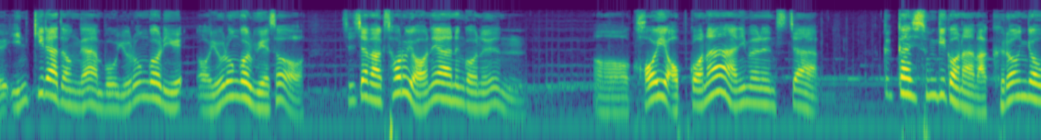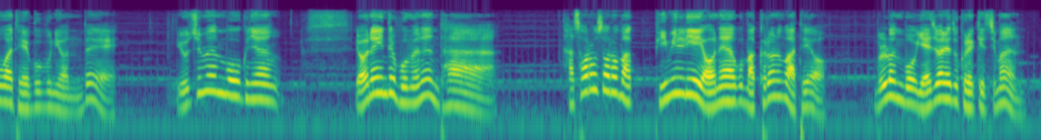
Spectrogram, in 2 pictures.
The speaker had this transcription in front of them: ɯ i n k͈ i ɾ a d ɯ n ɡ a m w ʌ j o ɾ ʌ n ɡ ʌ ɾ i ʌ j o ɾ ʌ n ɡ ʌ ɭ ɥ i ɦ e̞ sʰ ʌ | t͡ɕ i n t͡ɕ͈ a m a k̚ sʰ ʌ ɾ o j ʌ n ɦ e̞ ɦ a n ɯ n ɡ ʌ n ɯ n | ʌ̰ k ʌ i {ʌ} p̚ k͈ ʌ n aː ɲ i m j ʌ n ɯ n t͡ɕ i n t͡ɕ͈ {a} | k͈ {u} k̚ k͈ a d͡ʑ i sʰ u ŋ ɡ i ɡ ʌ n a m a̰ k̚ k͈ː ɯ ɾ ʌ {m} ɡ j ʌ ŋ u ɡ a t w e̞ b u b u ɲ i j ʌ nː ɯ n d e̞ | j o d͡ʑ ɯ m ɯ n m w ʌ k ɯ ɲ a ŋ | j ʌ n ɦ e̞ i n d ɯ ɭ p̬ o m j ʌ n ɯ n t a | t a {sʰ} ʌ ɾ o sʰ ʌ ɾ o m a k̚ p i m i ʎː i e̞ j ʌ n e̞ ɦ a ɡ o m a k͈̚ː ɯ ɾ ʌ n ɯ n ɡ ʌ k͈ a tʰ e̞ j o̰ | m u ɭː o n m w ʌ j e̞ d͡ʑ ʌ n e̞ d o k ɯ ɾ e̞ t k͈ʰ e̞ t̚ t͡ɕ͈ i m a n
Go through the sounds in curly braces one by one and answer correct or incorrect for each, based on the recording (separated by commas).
correct, correct, incorrect, incorrect, correct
